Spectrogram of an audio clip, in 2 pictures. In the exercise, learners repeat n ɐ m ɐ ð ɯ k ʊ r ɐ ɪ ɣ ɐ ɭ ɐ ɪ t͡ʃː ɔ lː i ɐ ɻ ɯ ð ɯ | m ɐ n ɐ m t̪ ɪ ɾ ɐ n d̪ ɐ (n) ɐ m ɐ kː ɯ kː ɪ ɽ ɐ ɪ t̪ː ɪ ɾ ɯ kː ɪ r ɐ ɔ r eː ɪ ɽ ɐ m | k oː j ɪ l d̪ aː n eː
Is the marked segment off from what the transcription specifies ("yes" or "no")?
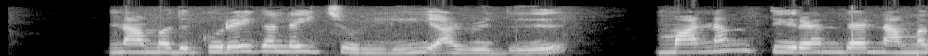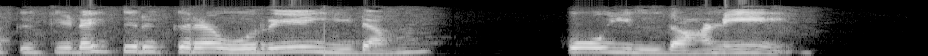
no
